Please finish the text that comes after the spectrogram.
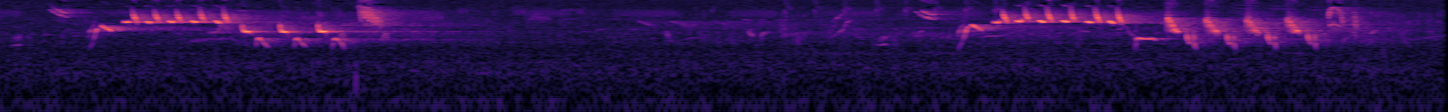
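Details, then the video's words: Jungle birdsong with fast repeated chirping notes in two clusters, rapid trilled series and short whistles, several birds calling over a faint constant hiss of the forest. "Bird Sounds SFX"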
